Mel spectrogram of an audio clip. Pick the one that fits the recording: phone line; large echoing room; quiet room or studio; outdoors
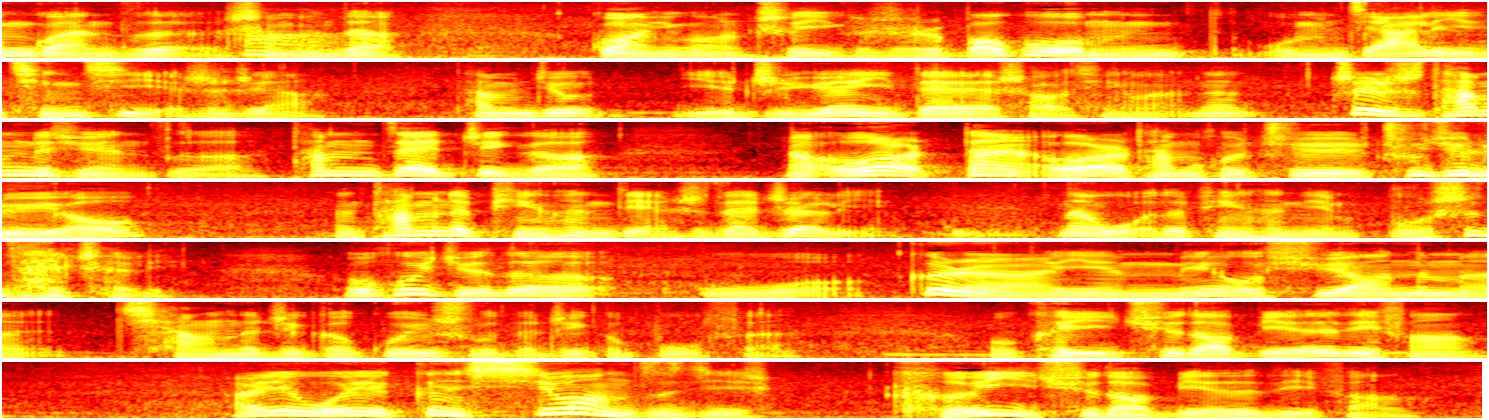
outdoors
